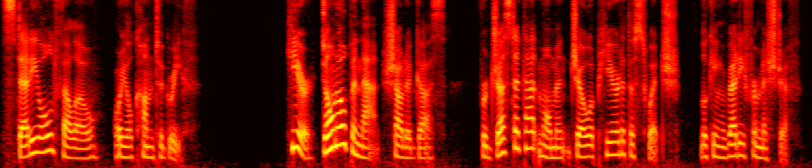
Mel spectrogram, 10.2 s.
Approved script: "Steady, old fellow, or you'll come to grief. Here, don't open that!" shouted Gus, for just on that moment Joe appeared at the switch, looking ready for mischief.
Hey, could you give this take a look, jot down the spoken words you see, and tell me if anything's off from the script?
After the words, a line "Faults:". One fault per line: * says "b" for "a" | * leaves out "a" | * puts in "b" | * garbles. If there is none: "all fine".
"Steady, old fellow, or you'll come to grief. Here, don't open that!" shouted Gus, for just at that moment Joe appeared at the switch, looking ready for mischief.
Faults:
* says "at" for "on"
